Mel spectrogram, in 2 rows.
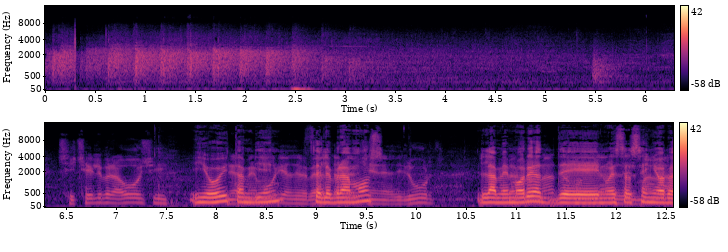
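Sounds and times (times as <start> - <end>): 
crowd applause for a newly canonized saint: 0.0 - 5.9
speech: 6.5 - 12.5.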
